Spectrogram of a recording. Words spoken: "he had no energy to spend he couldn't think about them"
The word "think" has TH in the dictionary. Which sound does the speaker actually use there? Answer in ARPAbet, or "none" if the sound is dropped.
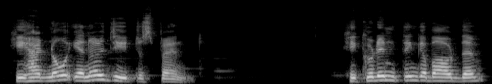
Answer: T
